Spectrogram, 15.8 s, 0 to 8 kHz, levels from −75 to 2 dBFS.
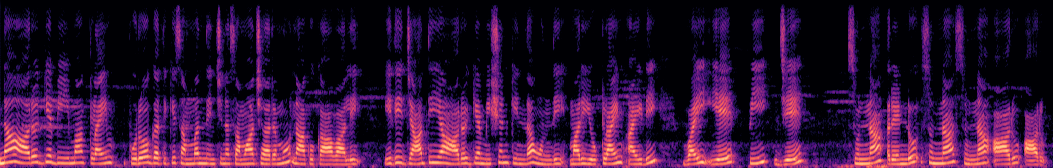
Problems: constant background noise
